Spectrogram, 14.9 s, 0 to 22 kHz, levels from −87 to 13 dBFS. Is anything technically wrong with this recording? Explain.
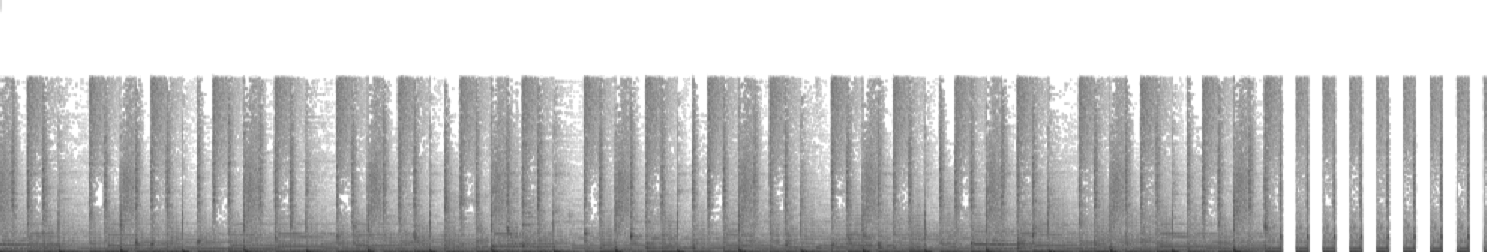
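Yes. From 12.81 s to the end there is a stutter with silent gaps, likely from the player or stream stalling and, on each retry, replaying the last fragment it still held before running dry again. The result is a 120 ms burst of the same sound repeated seven times at a steady 268 ms pace, each separated by about 148 ms of dead digital silence. Whatever should have played in those final seconds never arrives.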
